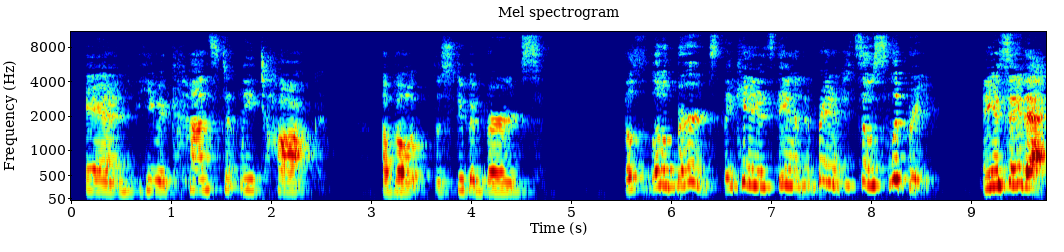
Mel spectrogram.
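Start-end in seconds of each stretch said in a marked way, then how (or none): 5.6-8.6 goofy put-on voice, very high and fast. Retelling how he kept talking about little animals, in a silly imitation voice. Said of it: "I don't know why I'm talking like this".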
